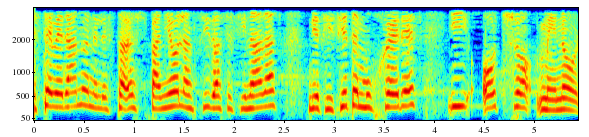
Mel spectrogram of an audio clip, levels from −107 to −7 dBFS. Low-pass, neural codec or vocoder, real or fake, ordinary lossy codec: 3.6 kHz; none; real; none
